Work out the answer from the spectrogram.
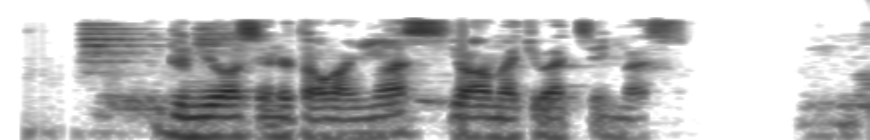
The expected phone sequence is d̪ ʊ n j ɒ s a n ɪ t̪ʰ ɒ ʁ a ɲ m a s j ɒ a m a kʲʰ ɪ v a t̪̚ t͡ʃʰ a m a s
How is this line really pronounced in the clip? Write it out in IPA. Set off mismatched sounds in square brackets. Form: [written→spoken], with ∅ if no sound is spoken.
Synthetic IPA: d̪ ʊ n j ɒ s [a→e] n ɪ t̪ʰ ɒ ʁ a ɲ m a s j ɒ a m a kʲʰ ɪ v a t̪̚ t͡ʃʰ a m a s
